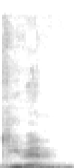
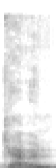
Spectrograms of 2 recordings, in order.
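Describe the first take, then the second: First: The first vowel is a long 'ee' sound. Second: The first vowel is a short 'e' sound. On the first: "but pronounced like Steven" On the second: "it's like Kevin"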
